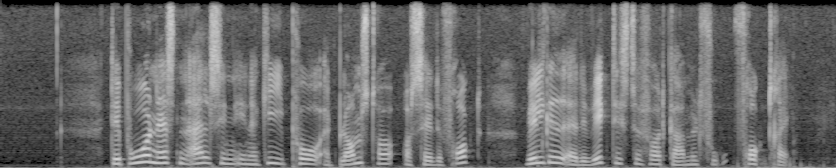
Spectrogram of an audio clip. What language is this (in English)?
Danish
